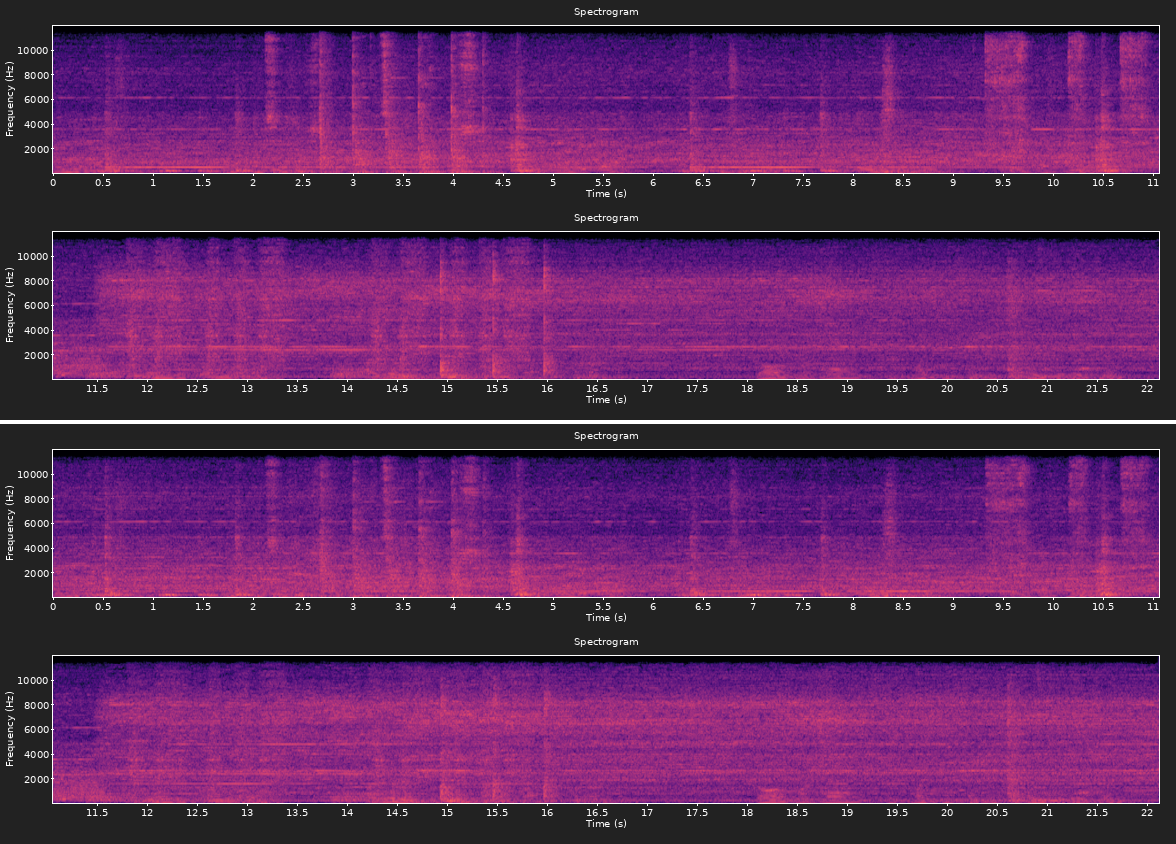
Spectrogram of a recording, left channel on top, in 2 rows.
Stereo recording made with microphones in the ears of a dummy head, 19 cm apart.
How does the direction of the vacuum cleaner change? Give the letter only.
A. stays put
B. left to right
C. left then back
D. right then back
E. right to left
C.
